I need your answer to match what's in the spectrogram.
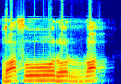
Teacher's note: پہلے را کو دوسرے را مشدد کے سامنے لانا ہے بغیر غنہ کے، یہاں پہ غنہ نہیں کریں گے.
